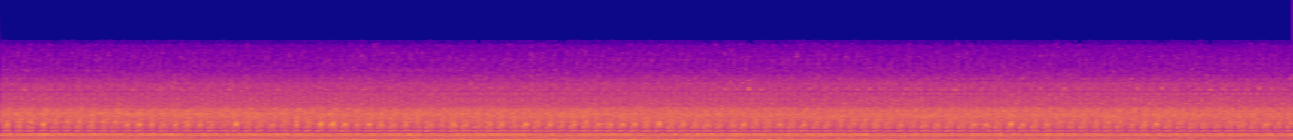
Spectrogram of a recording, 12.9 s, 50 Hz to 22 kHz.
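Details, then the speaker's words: Metallic knock heard after a cold start on a 2011 Polo Sedan at 25,252 km, recorded at the dealer in February: steady idle with light fast metallic ticking over engine hum, louder at first then fading. Cause unclear. "Вы слышите этот металлический звук? Да, я слышу."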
